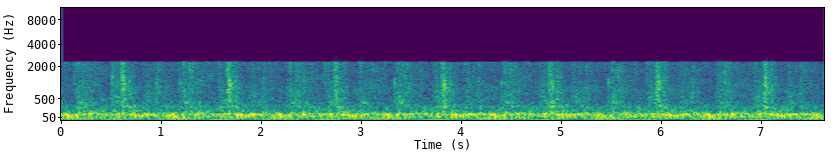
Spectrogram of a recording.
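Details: Jeep Durango 4.7 V8 at idle: a light, fairly regular tapping knock about once a second over a steady low rumble; source of the knock undetermined.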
